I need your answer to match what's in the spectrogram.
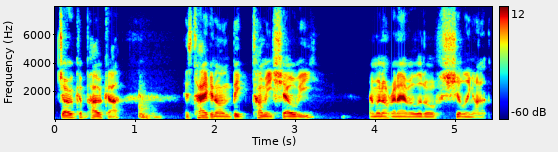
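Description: A man's voice: lowish voice, brisk, bright, forceful tone. An Australian man hosting a racing tipping show in casual, teasing banter with his mates. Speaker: host of a greyhound tipping show.

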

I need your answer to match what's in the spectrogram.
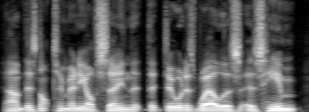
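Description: A man's voice: medium pitch, level tone, a little fast, clear, resonant tone, dry recording, studio quality. An Australian man hosting sports talk radio, speaking conversationally to listeners and callers. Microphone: close studio microphone.

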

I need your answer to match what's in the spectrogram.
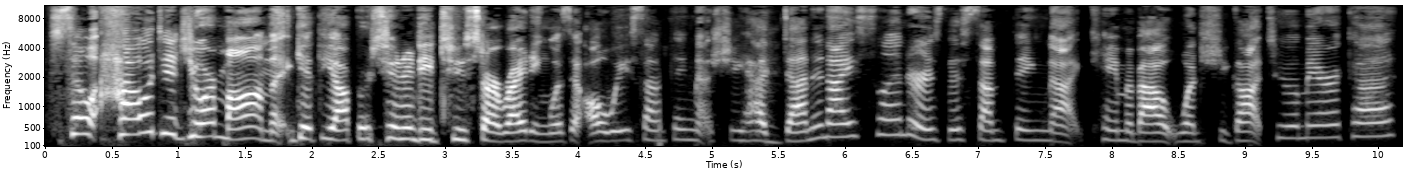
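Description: A woman's voice: fairly high pitch, expressive, normal speed, hardly any pauses, fairly bright tone, no echo. A woman hosting a podcast interview, asking questions and reacting with enthusiasm. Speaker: podcast host.

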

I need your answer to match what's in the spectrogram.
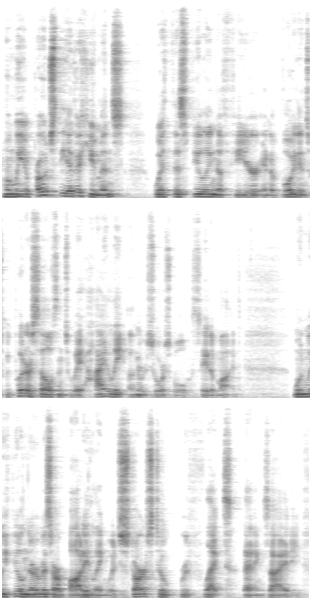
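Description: Man, mid-pitched voice, earnest, explanatory, podcast monologue. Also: moderate pace. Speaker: podcast host. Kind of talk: self-help podcast monologue.

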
